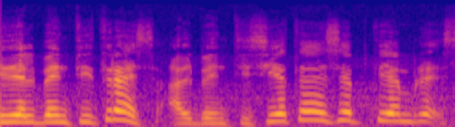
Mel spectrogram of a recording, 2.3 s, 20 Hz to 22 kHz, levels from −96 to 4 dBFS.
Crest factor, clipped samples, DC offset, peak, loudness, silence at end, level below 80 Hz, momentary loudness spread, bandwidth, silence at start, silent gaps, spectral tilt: 18 dB; under 0.1%; under 0.1%; -6 dBFS; -24 LUFS; 0 s; -58 dBFS; 8 LU; 11.5 kHz; 0 s; none; -6 dB/octave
